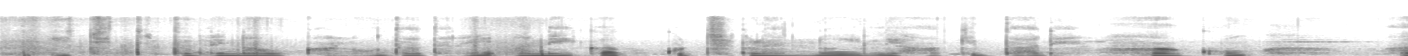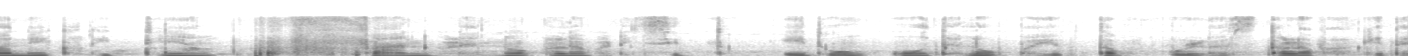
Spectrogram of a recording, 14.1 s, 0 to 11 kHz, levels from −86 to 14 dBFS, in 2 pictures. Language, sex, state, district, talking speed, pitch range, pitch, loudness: Kannada, female, Karnataka, Bellary, 70 wpm, 185-215 Hz, 200 Hz, -34 LUFS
